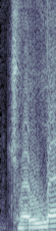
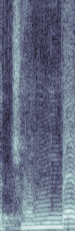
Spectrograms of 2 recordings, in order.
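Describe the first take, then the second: First: छोलदा said plainly as the letters look, with an L; the letter-by-letter reading छोलदा, to be rejected; wrong reading. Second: छमदा said slowly with M, chhom-da, falling at the end; slow it down and say छमदा, not छोलदा; correct reading. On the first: Teacher shows students the reading to avoid, plain letter-by-letter reading. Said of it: "ये छोलदा नहीं पढ़ा जाएगा". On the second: Teacher gives students the correct Korean reading, slow and falling. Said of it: "छमदा पढ़ा जाएगा". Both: Shown as a demonstration.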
